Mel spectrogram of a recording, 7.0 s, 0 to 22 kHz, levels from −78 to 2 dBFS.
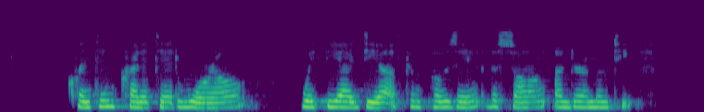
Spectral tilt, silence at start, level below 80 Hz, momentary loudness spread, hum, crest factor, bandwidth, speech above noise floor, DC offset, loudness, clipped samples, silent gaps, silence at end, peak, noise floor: -9 dB/octave; 0.7 s; -68 dBFS; 8 LU; none; 16 dB; 6.8 kHz; 62 dB; under 0.1%; -21 LUFS; under 0.1%; none; 0.75 s; -6 dBFS; -82 dBFS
